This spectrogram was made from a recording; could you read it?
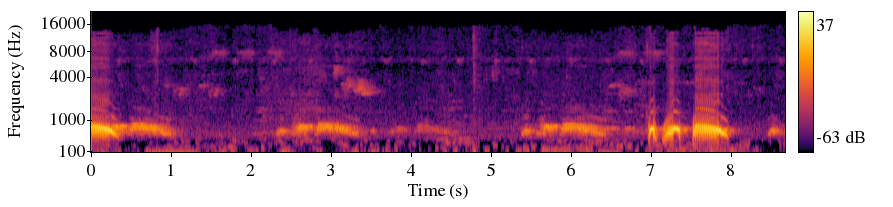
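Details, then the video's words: Spotted dove, used as a lure to make lazy birds call: low cooing notes around a steady pitch, some drawn out and some short with downward bends, in bursts separated by pauses. "tekukur super gacor Suara HAS pancingan untuk burung yang malas bunyi"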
